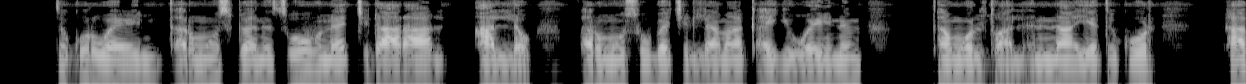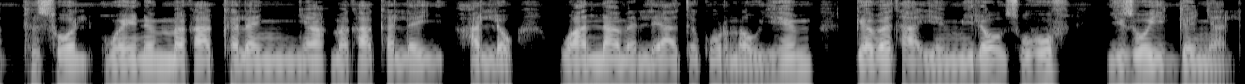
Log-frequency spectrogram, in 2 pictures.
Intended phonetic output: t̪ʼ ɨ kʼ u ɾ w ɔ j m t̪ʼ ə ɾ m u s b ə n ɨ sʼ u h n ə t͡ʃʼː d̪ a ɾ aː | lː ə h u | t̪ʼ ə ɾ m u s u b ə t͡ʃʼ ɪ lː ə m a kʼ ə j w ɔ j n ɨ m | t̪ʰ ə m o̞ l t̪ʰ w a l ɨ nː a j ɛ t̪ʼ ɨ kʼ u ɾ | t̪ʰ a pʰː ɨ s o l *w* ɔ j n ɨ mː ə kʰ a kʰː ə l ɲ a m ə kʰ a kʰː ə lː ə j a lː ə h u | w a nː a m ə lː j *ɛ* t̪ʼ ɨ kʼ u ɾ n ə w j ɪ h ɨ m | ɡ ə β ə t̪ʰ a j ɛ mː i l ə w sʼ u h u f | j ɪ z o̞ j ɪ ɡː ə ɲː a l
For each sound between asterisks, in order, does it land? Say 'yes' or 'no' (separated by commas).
yes, no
